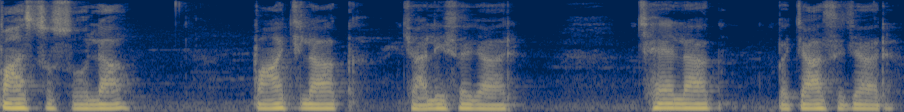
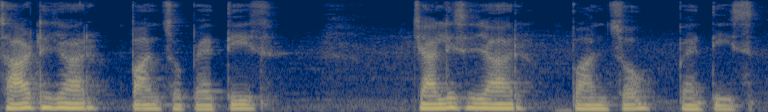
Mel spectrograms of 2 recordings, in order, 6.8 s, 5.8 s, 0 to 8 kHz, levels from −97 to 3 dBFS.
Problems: background sounds at intervals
